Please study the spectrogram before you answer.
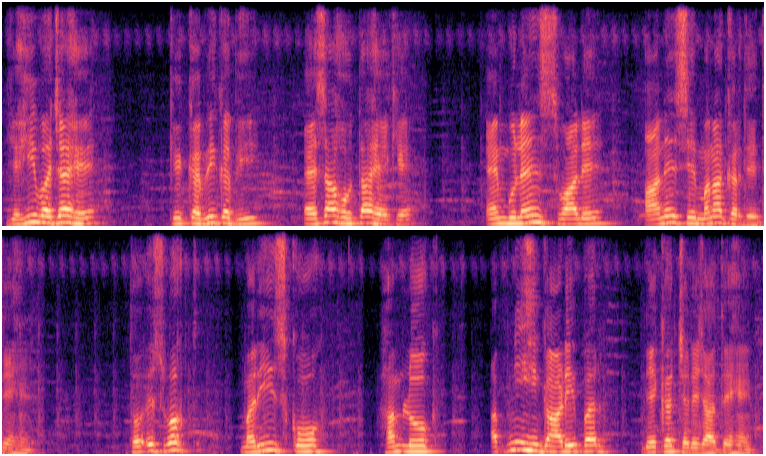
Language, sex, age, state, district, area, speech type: Urdu, male, 18-30, Bihar, Purnia, rural, spontaneous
